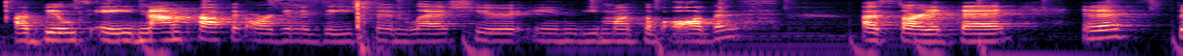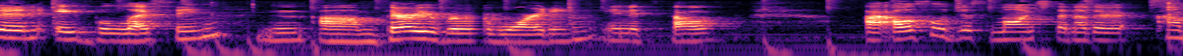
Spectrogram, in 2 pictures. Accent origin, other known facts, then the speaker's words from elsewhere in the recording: LaPlace, Louisiana, United States; now in Atlanta, United States; I'm from a little city right outside of New Orleans, about 20 minutes outside, called La Place. So I have to represent for La Place, Louisiana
